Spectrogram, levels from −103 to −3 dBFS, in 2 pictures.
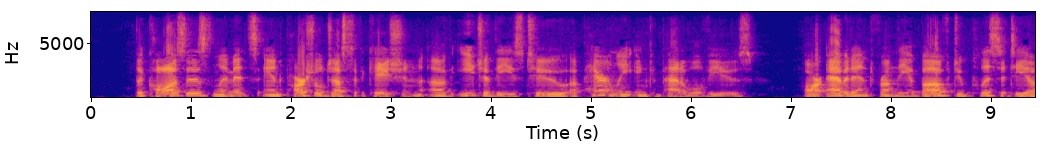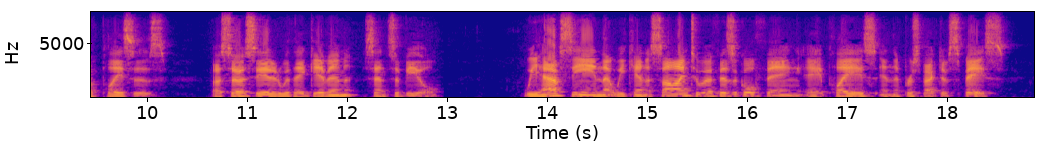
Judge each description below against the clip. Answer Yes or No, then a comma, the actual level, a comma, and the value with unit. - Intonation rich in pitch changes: No, average, 4.6 semitones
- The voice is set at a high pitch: No, low, 125 Hz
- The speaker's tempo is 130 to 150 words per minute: Yes, average, 145 wpm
